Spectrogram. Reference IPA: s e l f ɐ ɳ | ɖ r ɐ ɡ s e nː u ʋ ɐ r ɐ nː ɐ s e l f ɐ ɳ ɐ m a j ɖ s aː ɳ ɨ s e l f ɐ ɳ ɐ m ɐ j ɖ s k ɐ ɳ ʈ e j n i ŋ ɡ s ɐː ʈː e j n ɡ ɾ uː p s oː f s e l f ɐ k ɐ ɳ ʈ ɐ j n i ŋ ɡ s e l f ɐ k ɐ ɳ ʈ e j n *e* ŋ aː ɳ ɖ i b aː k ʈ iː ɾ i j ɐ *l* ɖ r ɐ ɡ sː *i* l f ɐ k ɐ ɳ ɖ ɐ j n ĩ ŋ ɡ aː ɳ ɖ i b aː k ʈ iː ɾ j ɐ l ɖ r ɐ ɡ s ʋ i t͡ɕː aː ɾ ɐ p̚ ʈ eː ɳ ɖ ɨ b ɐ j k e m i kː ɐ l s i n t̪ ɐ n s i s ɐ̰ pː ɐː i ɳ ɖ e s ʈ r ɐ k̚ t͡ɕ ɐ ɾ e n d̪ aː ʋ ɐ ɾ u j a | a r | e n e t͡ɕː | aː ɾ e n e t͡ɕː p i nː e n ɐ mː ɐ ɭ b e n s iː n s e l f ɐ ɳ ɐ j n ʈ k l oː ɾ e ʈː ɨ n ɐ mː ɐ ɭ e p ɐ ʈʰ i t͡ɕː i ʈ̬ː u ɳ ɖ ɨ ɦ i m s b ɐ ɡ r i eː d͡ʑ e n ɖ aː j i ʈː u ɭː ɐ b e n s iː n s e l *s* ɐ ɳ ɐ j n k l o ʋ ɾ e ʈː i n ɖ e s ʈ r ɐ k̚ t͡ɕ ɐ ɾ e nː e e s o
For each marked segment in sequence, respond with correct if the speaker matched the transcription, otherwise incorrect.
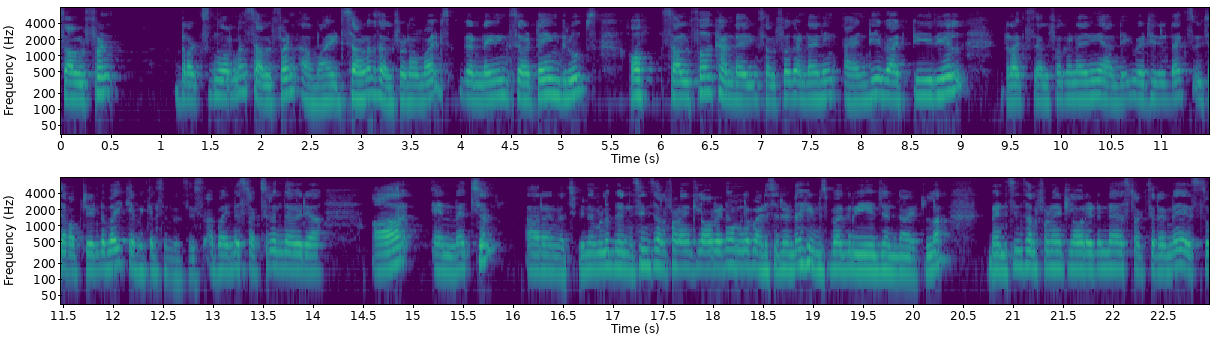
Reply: incorrect, correct, incorrect, incorrect

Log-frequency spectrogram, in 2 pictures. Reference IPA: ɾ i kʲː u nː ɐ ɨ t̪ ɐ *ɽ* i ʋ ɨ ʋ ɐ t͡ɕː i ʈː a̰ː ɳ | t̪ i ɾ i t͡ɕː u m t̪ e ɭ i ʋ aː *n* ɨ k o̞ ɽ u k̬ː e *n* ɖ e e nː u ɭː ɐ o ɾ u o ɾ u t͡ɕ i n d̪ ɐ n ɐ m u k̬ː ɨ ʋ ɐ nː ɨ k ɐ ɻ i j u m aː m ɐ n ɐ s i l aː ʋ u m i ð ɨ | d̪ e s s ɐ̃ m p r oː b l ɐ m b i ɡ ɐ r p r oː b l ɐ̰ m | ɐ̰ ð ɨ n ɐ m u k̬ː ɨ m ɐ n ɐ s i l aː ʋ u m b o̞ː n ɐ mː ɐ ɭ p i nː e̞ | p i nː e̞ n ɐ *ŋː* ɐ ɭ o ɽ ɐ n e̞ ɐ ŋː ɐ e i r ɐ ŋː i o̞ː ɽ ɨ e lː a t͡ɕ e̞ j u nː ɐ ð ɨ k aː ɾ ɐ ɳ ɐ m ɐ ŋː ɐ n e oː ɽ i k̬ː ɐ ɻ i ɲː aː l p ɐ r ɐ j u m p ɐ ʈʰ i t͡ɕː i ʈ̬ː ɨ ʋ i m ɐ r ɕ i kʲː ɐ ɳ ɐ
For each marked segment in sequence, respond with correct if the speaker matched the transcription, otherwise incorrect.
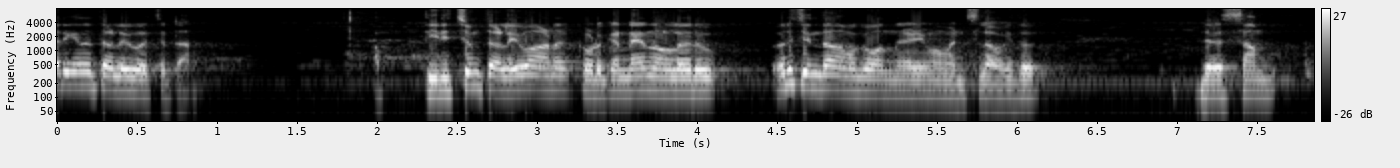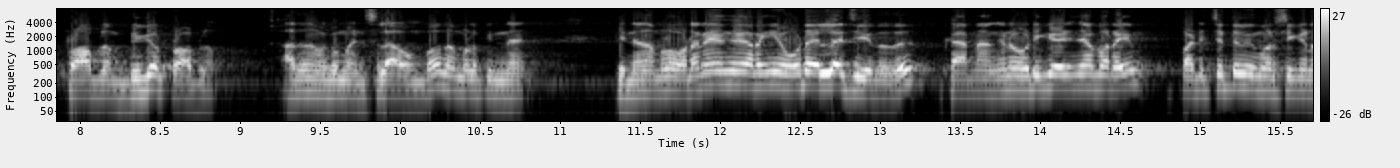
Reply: incorrect, incorrect, incorrect, incorrect

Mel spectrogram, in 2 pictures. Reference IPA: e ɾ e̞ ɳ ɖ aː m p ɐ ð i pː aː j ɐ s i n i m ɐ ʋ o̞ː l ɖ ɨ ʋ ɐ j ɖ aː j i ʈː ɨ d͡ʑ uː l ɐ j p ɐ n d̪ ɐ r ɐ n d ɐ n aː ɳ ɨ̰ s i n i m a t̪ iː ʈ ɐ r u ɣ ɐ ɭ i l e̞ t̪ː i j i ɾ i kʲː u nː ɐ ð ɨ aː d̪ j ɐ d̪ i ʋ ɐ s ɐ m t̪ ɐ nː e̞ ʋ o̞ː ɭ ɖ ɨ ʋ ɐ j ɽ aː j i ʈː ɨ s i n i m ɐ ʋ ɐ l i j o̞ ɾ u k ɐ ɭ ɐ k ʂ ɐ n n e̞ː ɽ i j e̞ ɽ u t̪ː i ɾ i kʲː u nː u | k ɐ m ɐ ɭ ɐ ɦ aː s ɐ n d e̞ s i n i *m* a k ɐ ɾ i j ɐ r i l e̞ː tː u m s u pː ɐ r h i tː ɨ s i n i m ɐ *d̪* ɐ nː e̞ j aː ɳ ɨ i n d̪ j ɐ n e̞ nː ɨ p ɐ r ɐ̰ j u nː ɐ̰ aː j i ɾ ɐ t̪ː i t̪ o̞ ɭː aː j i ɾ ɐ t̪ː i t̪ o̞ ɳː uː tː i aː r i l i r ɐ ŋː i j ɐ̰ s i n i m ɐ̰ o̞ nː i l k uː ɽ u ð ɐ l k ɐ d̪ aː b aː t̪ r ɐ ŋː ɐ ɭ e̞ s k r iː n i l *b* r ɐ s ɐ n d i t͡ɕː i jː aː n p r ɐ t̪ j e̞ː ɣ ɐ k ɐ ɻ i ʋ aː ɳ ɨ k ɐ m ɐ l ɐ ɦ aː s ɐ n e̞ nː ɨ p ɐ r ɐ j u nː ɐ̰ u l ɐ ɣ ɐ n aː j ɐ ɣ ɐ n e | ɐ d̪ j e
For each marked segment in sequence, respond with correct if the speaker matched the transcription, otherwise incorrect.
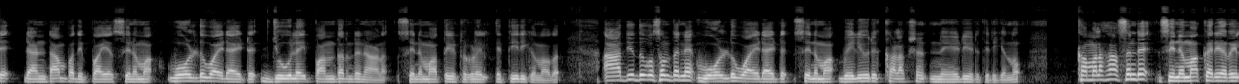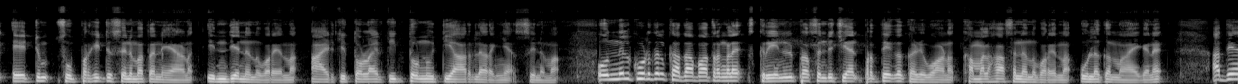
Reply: correct, incorrect, incorrect

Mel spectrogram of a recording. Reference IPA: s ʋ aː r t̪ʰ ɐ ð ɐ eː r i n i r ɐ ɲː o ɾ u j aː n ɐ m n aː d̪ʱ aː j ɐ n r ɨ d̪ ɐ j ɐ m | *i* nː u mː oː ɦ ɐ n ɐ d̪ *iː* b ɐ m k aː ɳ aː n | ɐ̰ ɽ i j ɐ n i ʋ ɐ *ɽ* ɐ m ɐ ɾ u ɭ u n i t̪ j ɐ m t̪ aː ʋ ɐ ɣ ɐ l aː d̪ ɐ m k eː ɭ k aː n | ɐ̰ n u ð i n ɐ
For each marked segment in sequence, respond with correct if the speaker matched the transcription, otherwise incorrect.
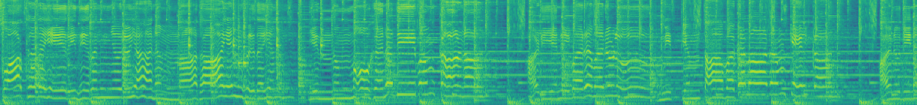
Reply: incorrect, correct, incorrect

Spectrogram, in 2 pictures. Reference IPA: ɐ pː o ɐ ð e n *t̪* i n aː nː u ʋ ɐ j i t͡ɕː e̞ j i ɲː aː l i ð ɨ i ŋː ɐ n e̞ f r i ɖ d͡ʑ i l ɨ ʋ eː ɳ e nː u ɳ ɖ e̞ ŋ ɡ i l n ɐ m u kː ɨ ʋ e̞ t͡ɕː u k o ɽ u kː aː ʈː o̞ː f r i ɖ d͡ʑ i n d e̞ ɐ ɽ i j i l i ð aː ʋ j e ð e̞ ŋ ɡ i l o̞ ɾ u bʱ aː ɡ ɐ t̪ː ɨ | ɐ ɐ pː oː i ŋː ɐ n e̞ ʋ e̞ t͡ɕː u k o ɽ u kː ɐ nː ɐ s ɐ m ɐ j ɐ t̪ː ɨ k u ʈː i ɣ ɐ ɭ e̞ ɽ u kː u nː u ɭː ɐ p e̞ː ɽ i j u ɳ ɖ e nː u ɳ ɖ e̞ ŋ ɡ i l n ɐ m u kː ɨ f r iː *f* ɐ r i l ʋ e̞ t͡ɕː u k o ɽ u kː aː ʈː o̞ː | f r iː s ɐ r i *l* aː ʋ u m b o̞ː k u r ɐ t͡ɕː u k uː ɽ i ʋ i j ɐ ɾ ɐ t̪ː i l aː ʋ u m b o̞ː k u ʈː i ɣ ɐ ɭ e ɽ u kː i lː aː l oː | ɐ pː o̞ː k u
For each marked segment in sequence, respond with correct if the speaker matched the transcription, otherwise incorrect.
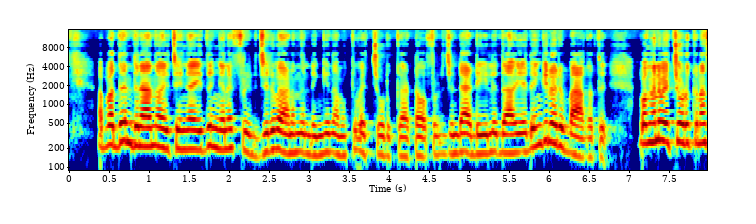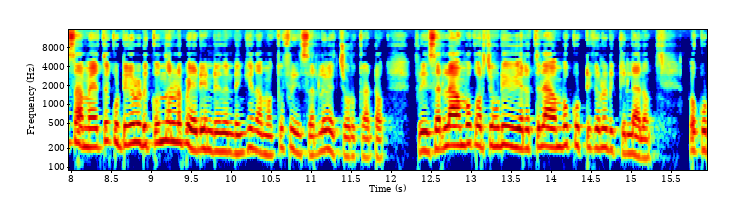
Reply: incorrect, incorrect, correct

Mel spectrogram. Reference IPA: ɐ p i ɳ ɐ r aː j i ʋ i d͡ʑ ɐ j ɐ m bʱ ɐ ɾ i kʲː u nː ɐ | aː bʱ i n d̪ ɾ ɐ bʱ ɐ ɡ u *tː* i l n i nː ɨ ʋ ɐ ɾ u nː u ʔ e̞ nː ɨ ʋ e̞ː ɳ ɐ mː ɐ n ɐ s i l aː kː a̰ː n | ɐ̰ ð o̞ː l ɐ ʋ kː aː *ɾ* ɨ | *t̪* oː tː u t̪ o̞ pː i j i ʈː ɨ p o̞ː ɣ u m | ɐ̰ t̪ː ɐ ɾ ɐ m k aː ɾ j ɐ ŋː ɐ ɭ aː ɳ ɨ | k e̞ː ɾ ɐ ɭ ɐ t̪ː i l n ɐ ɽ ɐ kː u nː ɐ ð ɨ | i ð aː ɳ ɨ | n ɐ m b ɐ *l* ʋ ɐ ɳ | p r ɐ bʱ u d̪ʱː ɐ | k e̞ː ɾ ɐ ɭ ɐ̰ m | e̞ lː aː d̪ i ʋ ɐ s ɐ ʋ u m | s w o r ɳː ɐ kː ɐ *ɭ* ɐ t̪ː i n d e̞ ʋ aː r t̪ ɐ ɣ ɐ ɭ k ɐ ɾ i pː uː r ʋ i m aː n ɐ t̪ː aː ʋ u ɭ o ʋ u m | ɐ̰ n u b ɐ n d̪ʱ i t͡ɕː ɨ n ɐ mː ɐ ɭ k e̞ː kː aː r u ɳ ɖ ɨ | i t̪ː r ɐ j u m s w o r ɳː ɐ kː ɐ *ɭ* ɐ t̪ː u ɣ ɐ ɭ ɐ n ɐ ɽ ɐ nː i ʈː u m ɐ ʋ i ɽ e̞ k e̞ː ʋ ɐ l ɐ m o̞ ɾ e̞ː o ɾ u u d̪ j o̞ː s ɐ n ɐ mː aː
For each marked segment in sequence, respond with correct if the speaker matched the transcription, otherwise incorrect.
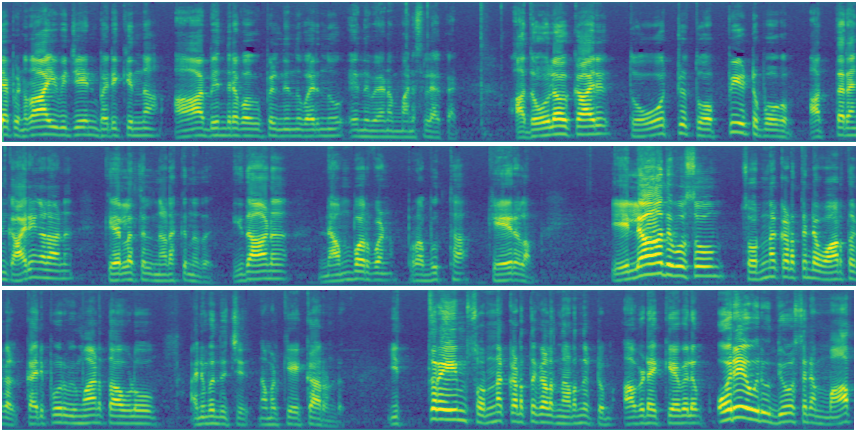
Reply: incorrect, correct, correct, incorrect, incorrect, incorrect

